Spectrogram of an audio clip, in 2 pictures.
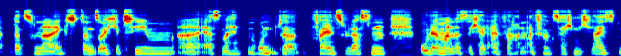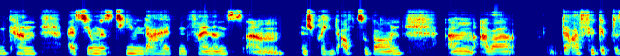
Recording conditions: video call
